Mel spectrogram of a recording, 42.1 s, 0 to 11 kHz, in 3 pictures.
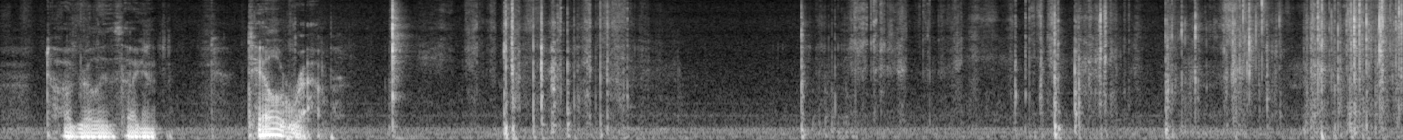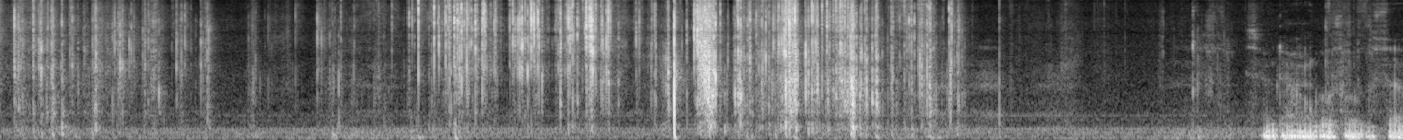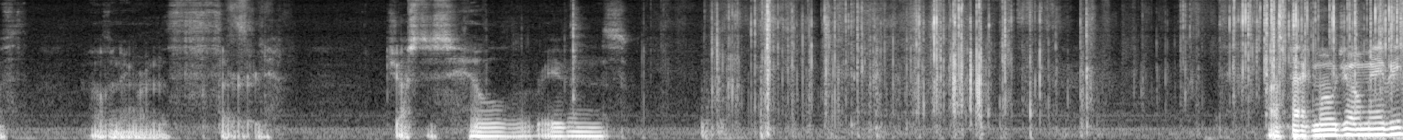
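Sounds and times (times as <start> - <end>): plastic wrapper crinkling and tearing: 10.2 - 23.8, 35.1 - 42.0.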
